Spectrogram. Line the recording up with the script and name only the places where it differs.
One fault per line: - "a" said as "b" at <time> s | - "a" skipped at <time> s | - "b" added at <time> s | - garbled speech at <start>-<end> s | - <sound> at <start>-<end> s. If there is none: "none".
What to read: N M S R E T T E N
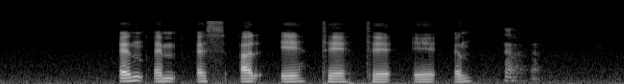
- laugh at 5.0-5.4 s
